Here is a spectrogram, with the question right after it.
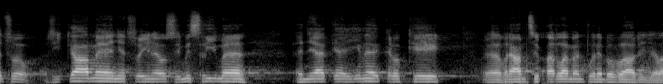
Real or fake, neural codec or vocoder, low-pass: fake; codec, 44.1 kHz, 2.6 kbps, DAC; 14.4 kHz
